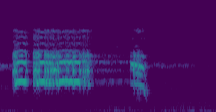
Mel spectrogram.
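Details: Red junglefowl rooster used as a decoy, giving a loud, harsh crow: a short opening note, a long buzzy held syllable, then a brief falling tail note after a pause, in quiet surroundings.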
